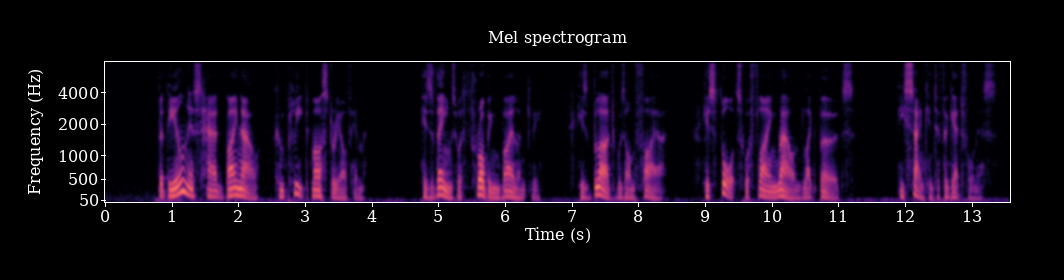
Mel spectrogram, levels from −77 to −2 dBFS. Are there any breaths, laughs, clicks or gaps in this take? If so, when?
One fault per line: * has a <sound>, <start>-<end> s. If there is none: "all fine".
all fine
